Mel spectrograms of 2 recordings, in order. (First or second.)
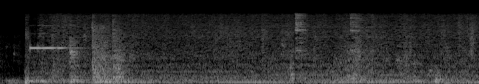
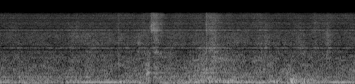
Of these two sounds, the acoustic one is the first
